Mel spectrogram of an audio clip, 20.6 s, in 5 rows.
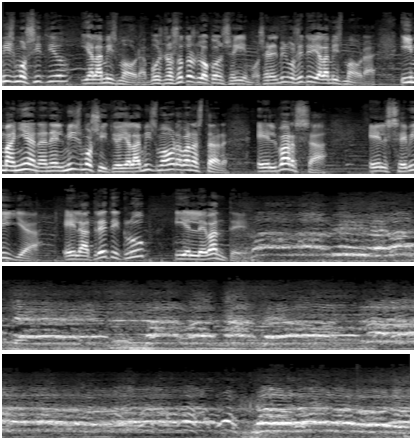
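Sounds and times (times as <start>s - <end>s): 
speech: 0.0s - 11.7s
Levante football supporters cheering and chanting: 10.6s - 20.5s.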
